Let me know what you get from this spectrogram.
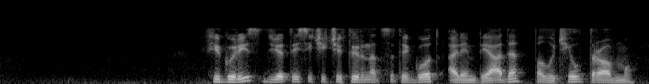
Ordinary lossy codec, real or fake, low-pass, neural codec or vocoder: Opus, 64 kbps; fake; 5.4 kHz; codec, 16 kHz, 1 kbps, X-Codec, HuBERT features, trained on LibriSpeech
